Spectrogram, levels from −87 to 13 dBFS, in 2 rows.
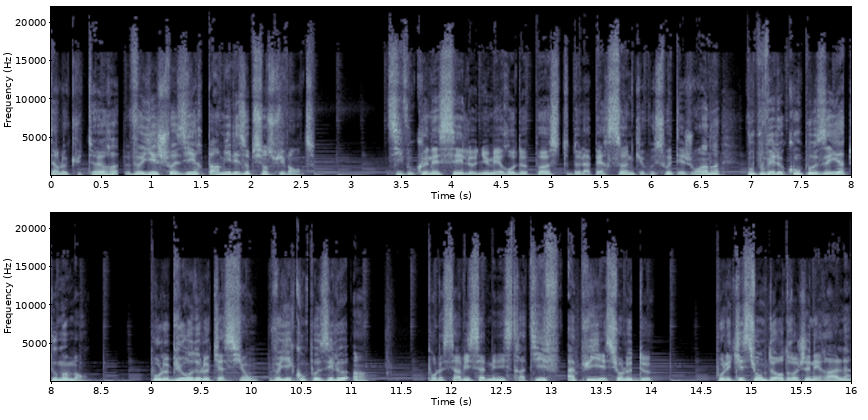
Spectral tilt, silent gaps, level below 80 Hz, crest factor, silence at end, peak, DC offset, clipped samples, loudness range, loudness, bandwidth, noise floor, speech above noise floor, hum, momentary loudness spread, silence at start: -4.5 dB/octave; none; -40 dBFS; 12 dB; 0 s; -2 dBFS; under 0.1%; under 0.1%; 1 LU; -15 LUFS; over 20 kHz; -41 dBFS; 27 dB; none; 7 LU; 0 s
